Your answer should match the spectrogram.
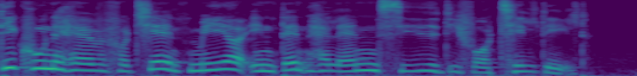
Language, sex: Danish, female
